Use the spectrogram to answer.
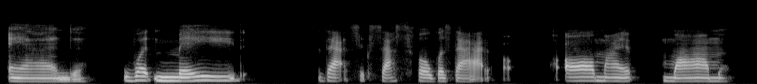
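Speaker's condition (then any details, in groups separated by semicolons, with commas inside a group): Stuttering; prolonged sounds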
